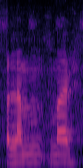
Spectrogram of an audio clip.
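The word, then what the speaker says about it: plumber: टॉम, इसी तरह डम, लैम, लिम, इसी तरह प्लम्बर और थम। और एग्जाम्पल जो टी से पहले बी साइलेंट होता है, जैसे आ जाता है डेट, डाउट।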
